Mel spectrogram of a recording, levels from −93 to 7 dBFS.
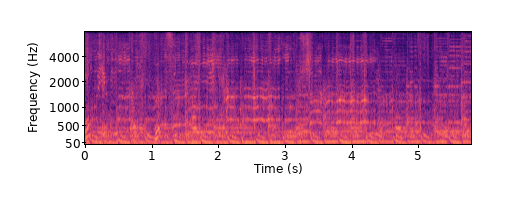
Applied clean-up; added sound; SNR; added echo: neural separator model SepFormer DNS4.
